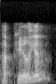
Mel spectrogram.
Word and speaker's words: Papillon: The next one is Sophie the Papillion. I don't know how to say the name of that dog. Wait, Pomeranian. No. That's how you. Is that not it? Papillon.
